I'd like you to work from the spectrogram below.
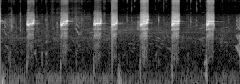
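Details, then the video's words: A grey francolin from Sindh gives a series of loud, sharp, high-pitched notes, about eight in five seconds at a steady pace, with no other sounds. "dakhni teetar ki voice"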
